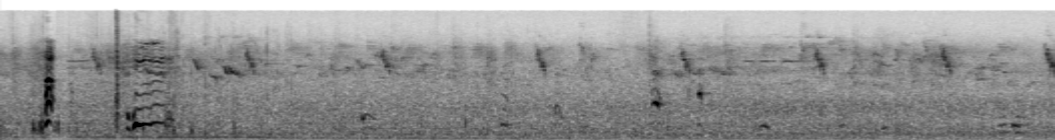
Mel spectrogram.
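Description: Small birds chirping repeatedly in short high notes. Two loud brief cries stand out in the first two seconds, the second one wavering in pitch.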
